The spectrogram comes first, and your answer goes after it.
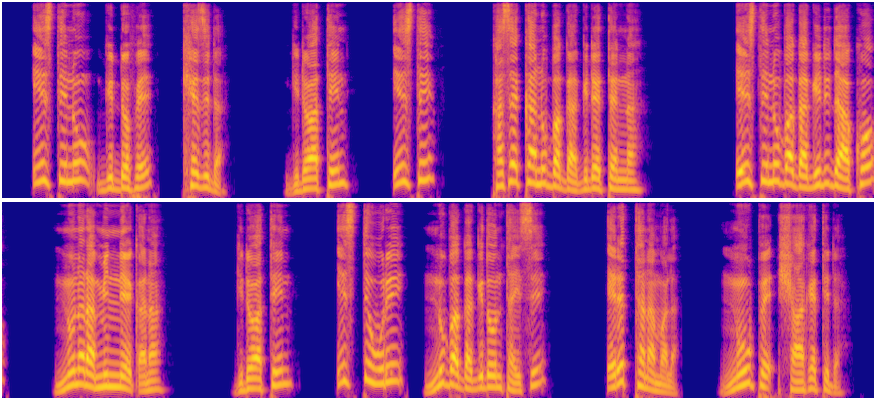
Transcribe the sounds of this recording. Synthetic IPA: ʔɪs̬t̪ːɪnʊɡɪd̪ːɔpɛ | kʰɛzɪd̪ɐ̰ | ɡɪd̪ɔwɐt̪ːiːn | ɪs̬t̪ːɪ | kɐsɛkːɐnʊbɐɡːɐɡɪd̪ɛt̪ːɛnːɐ | ɪs̬t̪ːɪnʊbɐɡːɐɡɪd̪ɪd̪aːkːɔ | nʊnɐɾɐmɪnːɪɛkʼːɐnɐ | ɡɪd̪ɔwɐt̪ːiːn | ɪst̪ːɪwʊɾɪ | nʊbɐɡːɐɡɪd̪ɔnt̪ːɐjsːɪ | ɛɾɛt̪ːɐnɐmɐ̰lɐ̰ | nuːpːɛʃaːkɛt̪ːɪd̪ɐ̰

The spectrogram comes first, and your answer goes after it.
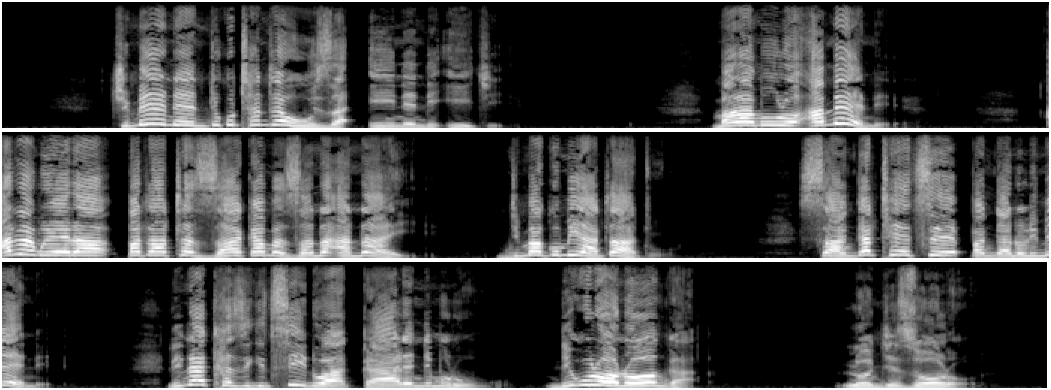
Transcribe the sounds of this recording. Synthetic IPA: t͡ʃimɛnɛndikutʰantʰauzainɛndiʔiːt͡ʃḭ | malamulɔʔamɛnɛ̰ | anaɓwɛɾapatatʰazakamazanaʔanajḭ | ndimak̬umiataːtu | saŋɡatʰɛt͡sʰɛpaŋɡanɔlimɛnɛ̰ | linakʰazik̬it͡sʰiɗwakalɛndimulṵːŋɡu | ndikulɔnɔŋɡa̰ | lɔnd͡ʒɛzɔːlɔ̰

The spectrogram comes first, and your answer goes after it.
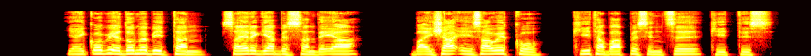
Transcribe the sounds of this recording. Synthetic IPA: jɐjkʼːoːbɪɛd̪ɔmɛbiːt̪ːɐnsɐjɾɛɡɪjaːbɛsːɐnd̪ɛʔɪjaː | bɐɪʃaːʔeːs̬aːwɛkːɔ | kʰiːt̪ɐbaːpːɛsɪnt͡sːɛkiːt̪ːɪs

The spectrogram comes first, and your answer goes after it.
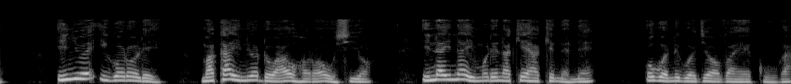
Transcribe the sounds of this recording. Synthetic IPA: iɲweʔiɣoɾoɾe | makaineodowaoɦɔɾɔoɕiɔ | inainaimoɾenakehakenɛnɛ | oɣwɔneɣwɔd͡ʒɛhɔvaɛːkuːɣa

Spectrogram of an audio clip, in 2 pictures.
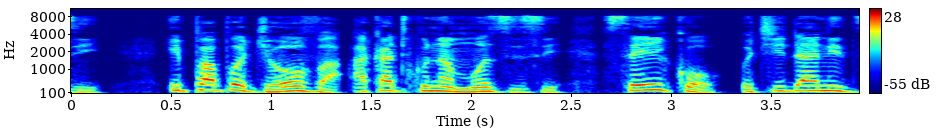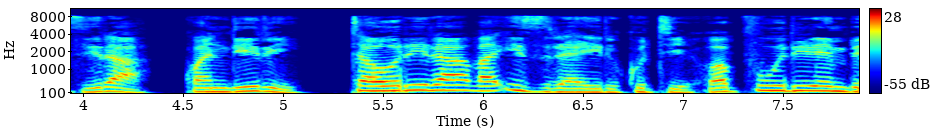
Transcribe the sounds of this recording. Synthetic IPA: ipap̬o̞d͡ʒe̞ɦo̞vʱaʔakati̥kunamo̞zisi | se̞iko̞ut͡ʃiɗanid͡ziɾakwandiːɾi | tauɾiɾaʋaʔis̬rae̞ɾikutiʋap͡fuːɾire̞mbeːi

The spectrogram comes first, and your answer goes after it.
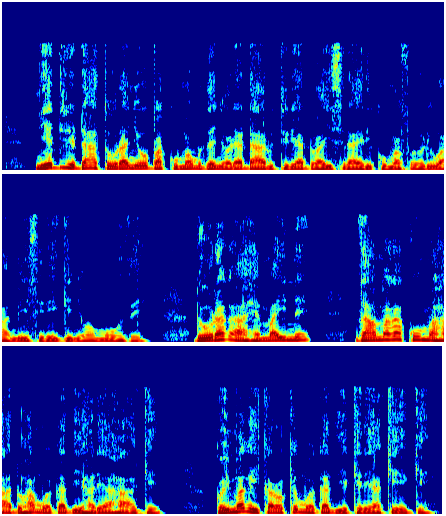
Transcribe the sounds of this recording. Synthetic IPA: niediɾedaːtoːɾaɲeobakuːmamoðɛɲɔɾeadaːɾutiɾeadoaisiɾaɛɾikuːmafoɾoɾiwamisiɾiːɡiɲɔmoːðe | doːɾaɣaɦɛmaine | ðamaɣakuːmaɦaːdoɦamwɛɡaðieɦaɾeaɦaɡe | ɡ̥ɔimaɣeikaɾɔkemwɛɡaðiekeɾeakeːɡe

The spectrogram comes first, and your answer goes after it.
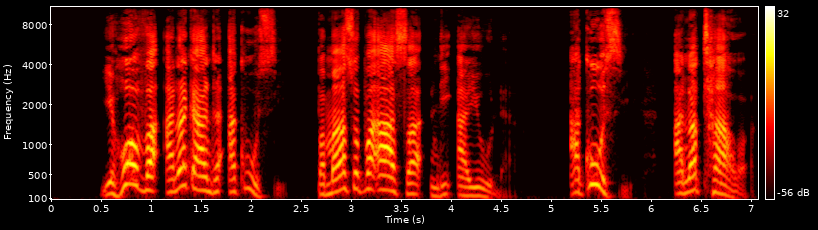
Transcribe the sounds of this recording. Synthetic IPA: jɛɦɔvaʔanakantʰaʔakusi̥̰ | pamasɔp̬aasandiʔajuːɗa | akusi̥̰ | anatʰaːwa̰

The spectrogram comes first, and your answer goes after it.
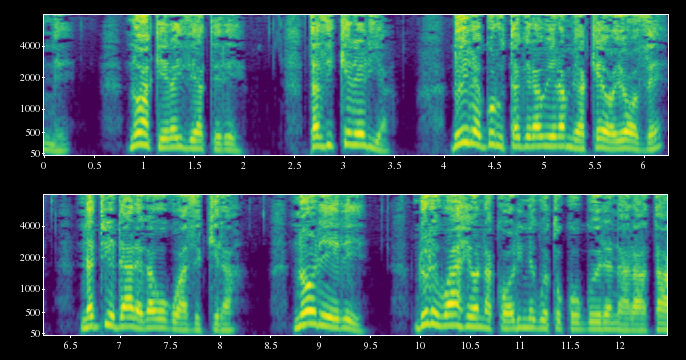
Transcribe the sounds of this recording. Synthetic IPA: ne | nɔakeːɾaiðeateɾe | taðikeɾeɾia | doiɾɛɡoɾutɛɣeɾaweɾameakɛjɔjɔðɛ | nadiɾɛdaːɾɛɣaɣoɣwaðekeɾa | nɔɾeːɾe | doɾewaːɦɛɔnakɔːɾineɣwɔtokoːɡoeɾɛnaɾata

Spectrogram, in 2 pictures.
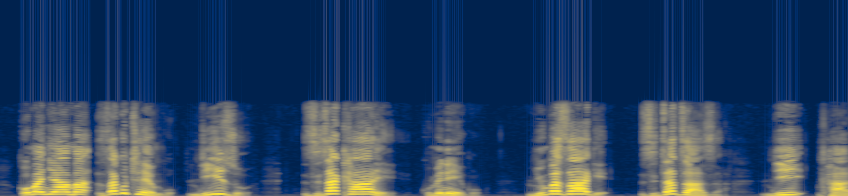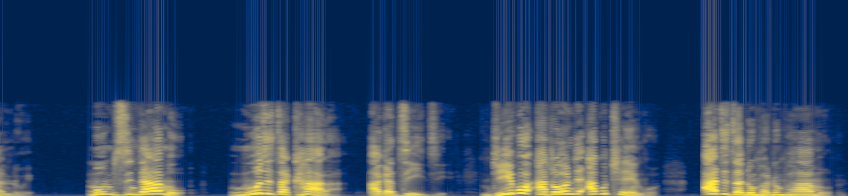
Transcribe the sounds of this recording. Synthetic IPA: kɔmaɲamazak̬utʰɛŋɡɔndizɔ̰ | zid͡zakʰalɛ̰ | kumɛnɛːkɔ | ɲumbazak̬ɛ̰ | zid͡zad͡zaza̰ | ndiŋkʰa̰ːndwɛ̰ | mum̩zindamɔ̰ | muzid͡zakʰala̰ː | k̬ad͡ziːd͡zi | ndipɔʔatɔndɛʔak̬utʰɛŋɡɔ̰ | ad͡zid͡zaɗumpʰaɗumpʰaːmɔ̰

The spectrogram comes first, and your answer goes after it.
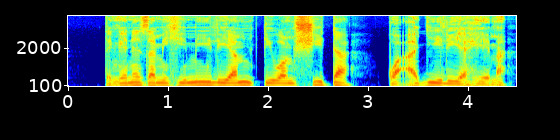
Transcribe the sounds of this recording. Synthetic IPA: tɛŋɡɛnɛzamihimilijam̩tiwam̩ʃita | kwa̰ʔa̰ʄilijaɦɛma̰

